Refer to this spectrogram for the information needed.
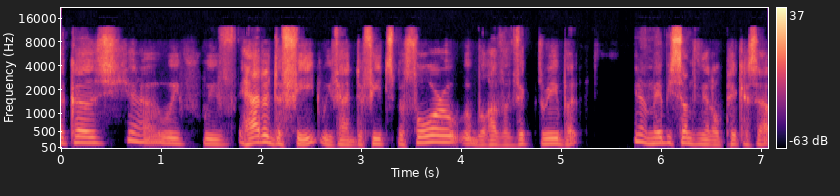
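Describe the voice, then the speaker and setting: A man speaks with a dark, mellow tone and a somewhat breathy quality. His intonation is lively. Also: fairly high pitch for a man. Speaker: psychiatrist and podcast host. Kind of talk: solo podcast monologue. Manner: slow.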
